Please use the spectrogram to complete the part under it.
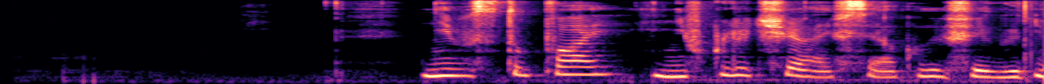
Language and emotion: Russian, angry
